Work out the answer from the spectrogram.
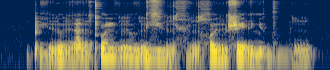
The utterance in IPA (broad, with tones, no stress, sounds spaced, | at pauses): pʼ e̤˨ r u˨ r ɑ˨ r kʼ o˦ n ṳ˦ r l ṳ˦ r zʲ ṳ˦ r ħ o̤˨ r χ u˦ r ʂ e˦˨ r lʲ u˦ ɡʱ ṳ˦ r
